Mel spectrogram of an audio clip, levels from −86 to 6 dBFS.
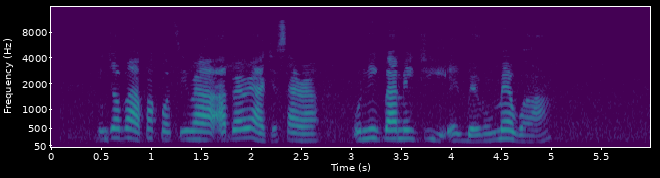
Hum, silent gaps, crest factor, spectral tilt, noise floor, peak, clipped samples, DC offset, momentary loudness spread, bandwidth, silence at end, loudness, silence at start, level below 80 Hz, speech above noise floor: none; none; 22 dB; -2.5 dB/octave; -73 dBFS; -26 dBFS; under 0.1%; under 0.1%; 15 LU; 11.5 kHz; 1 s; -46 LUFS; 0.45 s; under -90 dBFS; 27 dB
